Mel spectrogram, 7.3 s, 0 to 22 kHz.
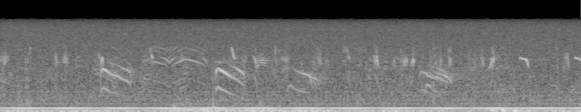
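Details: Grey go-away-birds shout from far off in a drainage on a sunset game drive, 15 June 2017, South Africa: several nasal, downslurred notes overlapping irregularly, other birds chirping, a steady vehicle engine droning low underneath.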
